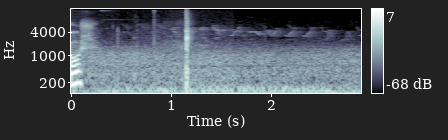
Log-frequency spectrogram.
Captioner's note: slapping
